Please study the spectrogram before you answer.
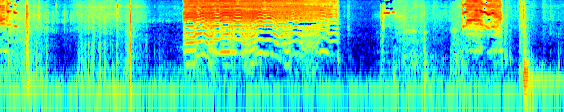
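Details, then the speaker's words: Loud high wavering squeal from the clutch pedal in the footwell each time it is pushed with the engine off, appearing after about ten minutes of driving and growing louder: a dry pedal pivot, not the clutch. "the cars off right now so that tells me that it's a problem with the clutch pedal not with the clutch itself or the linkage"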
